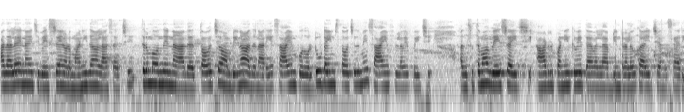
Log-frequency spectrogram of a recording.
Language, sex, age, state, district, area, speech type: Tamil, female, 45-60, Tamil Nadu, Cuddalore, rural, spontaneous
